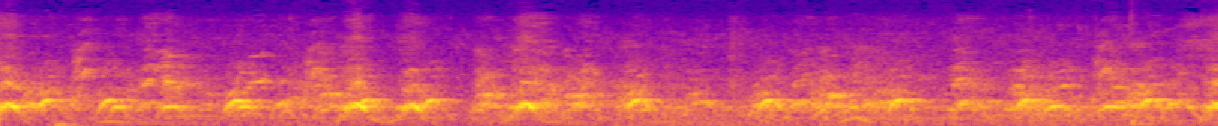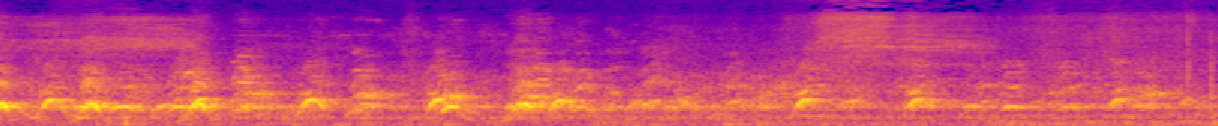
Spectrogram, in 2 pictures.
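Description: A dog whimpering in a rapid string of short, high whines, about three a second.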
